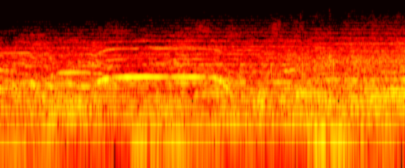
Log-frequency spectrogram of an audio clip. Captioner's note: people cheering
